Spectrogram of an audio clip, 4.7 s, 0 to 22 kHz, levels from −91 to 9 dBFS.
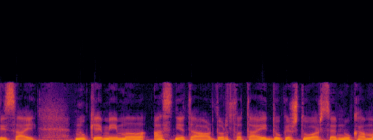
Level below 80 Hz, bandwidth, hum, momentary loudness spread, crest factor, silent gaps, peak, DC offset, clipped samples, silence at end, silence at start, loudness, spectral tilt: -44 dBFS; 9.6 kHz; none; 5 LU; 12 dB; none; -8 dBFS; 0.2%; under 0.1%; 0 s; 0 s; -21 LUFS; -5.5 dB/octave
